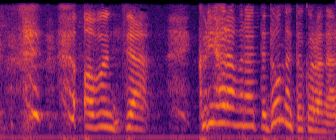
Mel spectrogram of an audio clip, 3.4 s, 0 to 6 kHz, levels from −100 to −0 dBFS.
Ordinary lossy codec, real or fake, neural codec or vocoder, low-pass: none; real; none; 5.4 kHz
